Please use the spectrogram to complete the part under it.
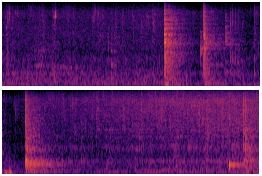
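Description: Green chillies sizzle and fry in a pan of spiced keema with garam masala. A steady hiss runs throughout, broken by several sharp scraping stirs of a spoon. No voices are heard.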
